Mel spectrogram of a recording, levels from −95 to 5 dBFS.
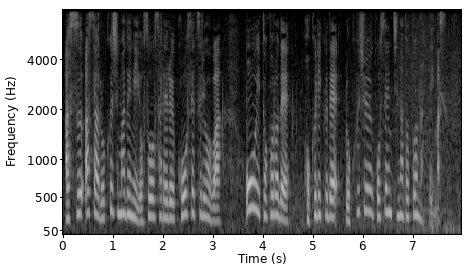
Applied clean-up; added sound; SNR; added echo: none; none; none; none.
